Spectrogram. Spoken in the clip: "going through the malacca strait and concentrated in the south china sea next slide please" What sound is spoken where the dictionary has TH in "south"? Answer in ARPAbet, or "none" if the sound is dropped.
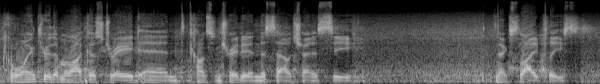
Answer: TH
